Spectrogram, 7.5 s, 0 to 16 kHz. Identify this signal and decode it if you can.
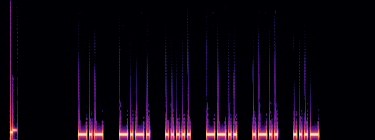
Morse code, heard as a keyed tone, about 22 wpm, spaced as for 16 wpm, 700 Hz. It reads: KC5ZLV
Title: USA Call Signs - 6 Characters - 2x Character Spacing - 22wpm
